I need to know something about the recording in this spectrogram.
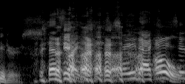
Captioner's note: laughter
